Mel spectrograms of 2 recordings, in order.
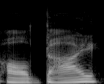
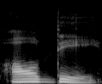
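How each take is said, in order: First: The name ends with a 'die' sound. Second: The name ends with a 'dee' sound. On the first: The speaker calls it wrong. "I thought that the pronunciation was all die" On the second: The speaker calls it right. "and it's all D"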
